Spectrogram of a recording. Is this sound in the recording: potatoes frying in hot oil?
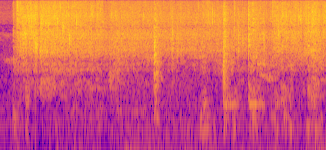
yes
